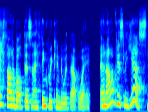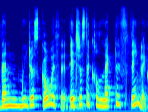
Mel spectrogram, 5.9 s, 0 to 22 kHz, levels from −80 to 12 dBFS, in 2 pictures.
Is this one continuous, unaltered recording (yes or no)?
no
